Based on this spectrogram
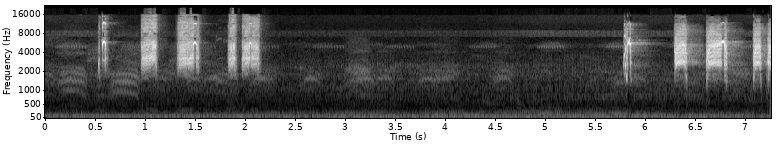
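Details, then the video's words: Harsh rasping Black Francolin phrases in the excited voice played each morning to make a kept francolin call. Two bursts of grating notes are separated by a quiet gap of soft distant chirps from other birds. "کالے تیتر کو بلوانے کا آزمودہ طریقہ | کالے تیتر کی مستی والی آواز | Black Teetar Voice"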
